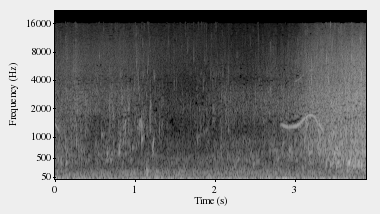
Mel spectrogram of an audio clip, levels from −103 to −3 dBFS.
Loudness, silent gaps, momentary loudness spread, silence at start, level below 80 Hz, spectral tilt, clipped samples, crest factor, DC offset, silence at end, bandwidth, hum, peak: -41 LUFS; none; 18 LU; 0 s; -50 dBFS; -2 dB/octave; under 0.1%; 22 dB; under 0.1%; 0 s; 17 kHz; none; -18 dBFS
